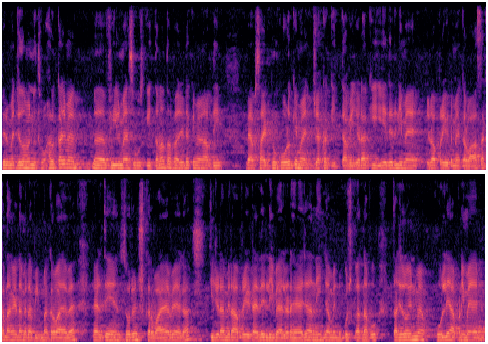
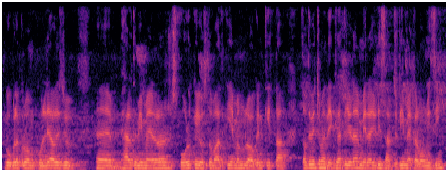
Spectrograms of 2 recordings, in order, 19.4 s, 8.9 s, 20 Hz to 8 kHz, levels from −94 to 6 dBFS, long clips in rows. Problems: none marked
